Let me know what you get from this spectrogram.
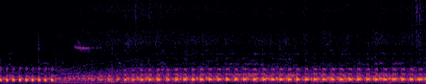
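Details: Brazilian Atlantic Forest lake with wild cururu toads (Rhinella marina): a loud, fast, regularly pulsed low trill, briefly pausing after a first burst, then running on continuously with other toads trilling beneath.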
